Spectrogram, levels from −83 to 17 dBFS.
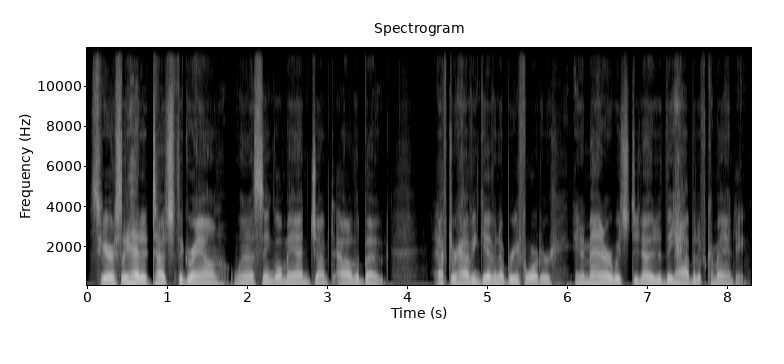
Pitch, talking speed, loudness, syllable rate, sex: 120 Hz, 215 wpm, -19 LUFS, 6.2 syllables/s, male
